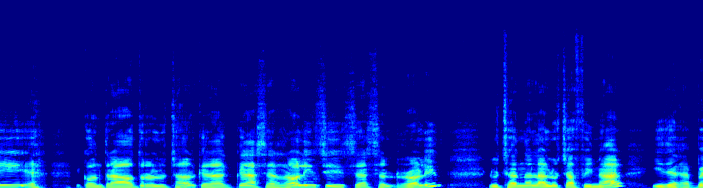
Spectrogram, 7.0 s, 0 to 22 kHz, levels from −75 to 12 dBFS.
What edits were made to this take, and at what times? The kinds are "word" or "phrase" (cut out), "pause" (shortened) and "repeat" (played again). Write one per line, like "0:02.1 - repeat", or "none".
0:02.4 - word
